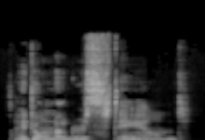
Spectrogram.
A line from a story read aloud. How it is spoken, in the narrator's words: Aang says miserably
